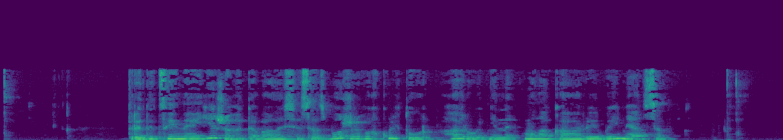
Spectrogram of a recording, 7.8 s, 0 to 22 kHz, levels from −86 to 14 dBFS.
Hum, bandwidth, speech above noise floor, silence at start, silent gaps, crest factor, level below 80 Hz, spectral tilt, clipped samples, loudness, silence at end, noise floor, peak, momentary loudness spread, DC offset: none; 11.5 kHz; 47 dB; 0.05 s; none; 14 dB; -68 dBFS; -4 dB/octave; under 0.1%; -25 LUFS; 0.55 s; -71 dBFS; -12 dBFS; 8 LU; under 0.1%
